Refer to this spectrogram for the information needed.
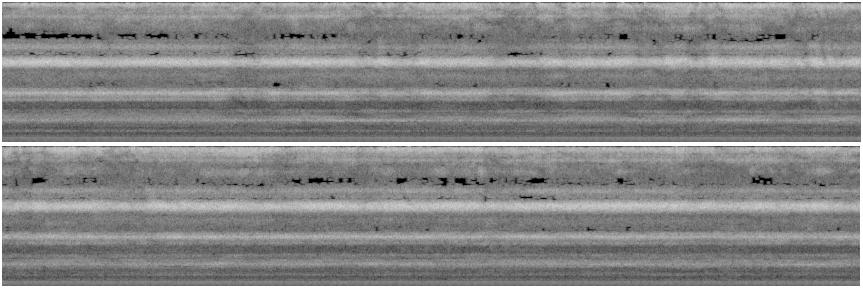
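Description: Steady mechanical hum with a constant hiss, the continuous running sound of a nebulizer.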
